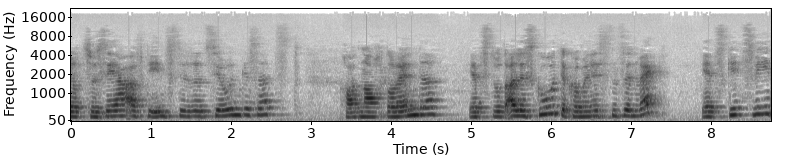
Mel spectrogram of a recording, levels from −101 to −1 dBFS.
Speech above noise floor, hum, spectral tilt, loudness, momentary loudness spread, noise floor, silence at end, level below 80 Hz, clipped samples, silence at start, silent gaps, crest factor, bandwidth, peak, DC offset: 28 dB; none; -7 dB/octave; -22 LUFS; 9 LU; -50 dBFS; 0 s; -58 dBFS; under 0.1%; 0 s; none; 18 dB; 19 kHz; -4 dBFS; under 0.1%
